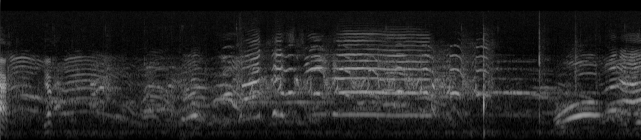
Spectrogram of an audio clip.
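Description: High-pitched young voices shouting and chanting a drawn-out cheer, with several long held notes in the middle.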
